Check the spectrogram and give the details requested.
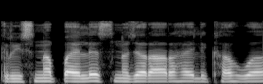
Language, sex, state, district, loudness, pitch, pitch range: Hindi, male, Jharkhand, Ranchi, -14 LUFS, 140 Hz, 140-145 Hz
